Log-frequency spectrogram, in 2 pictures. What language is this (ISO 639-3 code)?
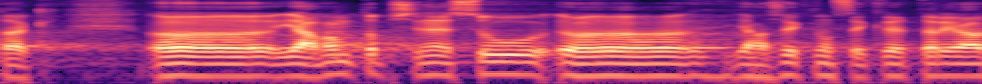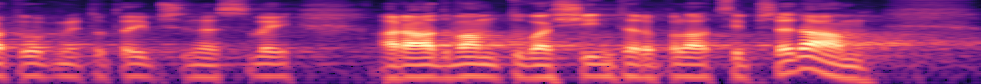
ces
